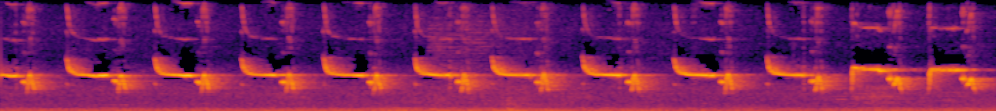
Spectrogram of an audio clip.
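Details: Canary singing as a tutor song for other canaries: clear, strong whistles swooping downward, repeated rhythmically about one and a half times per second over a quiet background.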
